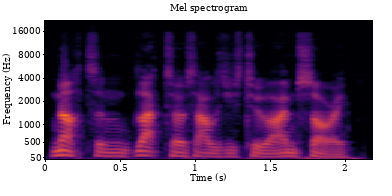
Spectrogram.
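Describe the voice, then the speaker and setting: A man's voice: deep voice, fairly quick, pushed and bright, dry recording, clean studio sound. Man playing a guarded, bleary artist. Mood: politely guarded. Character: guarded, bleary-eyed male artist neighbour, politely declining. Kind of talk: dramatic script reading.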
